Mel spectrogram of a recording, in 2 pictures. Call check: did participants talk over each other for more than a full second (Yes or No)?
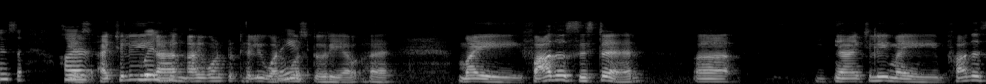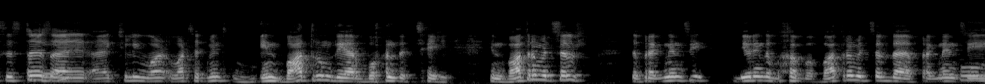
No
